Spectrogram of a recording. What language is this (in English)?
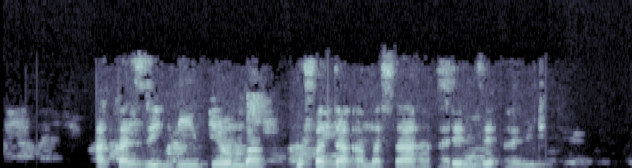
Kinyarwanda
